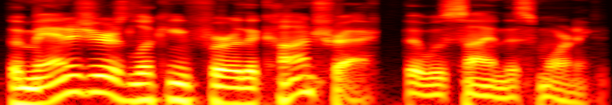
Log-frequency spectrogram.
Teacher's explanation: all the little function words in between get squeezed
